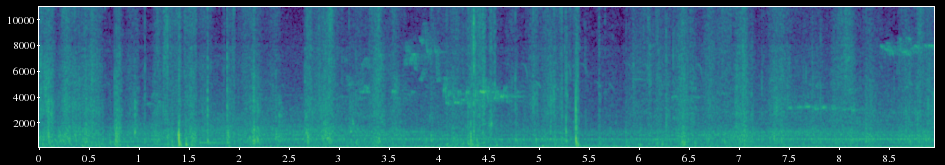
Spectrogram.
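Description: Flattened cardboard being handled and tucked around the base of a corrugated metal raised bed: scattered rustles, scrapes and light knocks.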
